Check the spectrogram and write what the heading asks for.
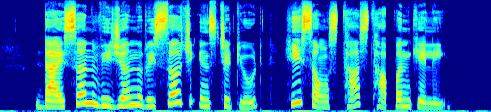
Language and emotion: Marathi, neutral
